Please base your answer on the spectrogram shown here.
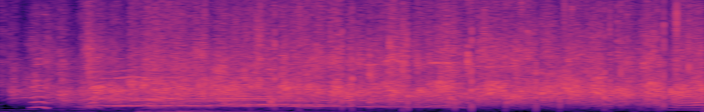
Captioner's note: cheering, applauding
